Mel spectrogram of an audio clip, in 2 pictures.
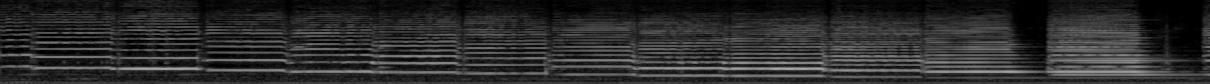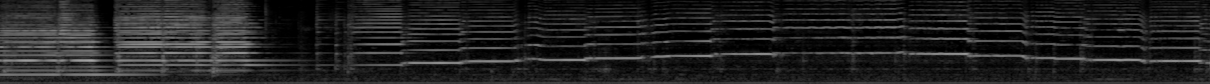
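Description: Bird's-eye maple violin strung with Evah Pirazzi strings, played solo with the bow: a slow melody of held notes stepping down onto the low strings, then two notes bowed together for a few seconds. After a short break it climbs back up and comes down again, the held notes wavering with vibrato.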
